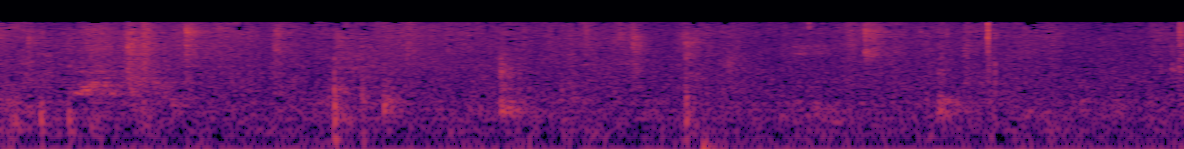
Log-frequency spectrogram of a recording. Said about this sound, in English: I'm glad to hear the rustling of the pages. That's encouraging, so it doesn't bother me to wait just a moment.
